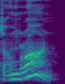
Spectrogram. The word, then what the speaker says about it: Imran: Moses and Aaron because his name is Imran so the last letter is M not in so the foolish Mohammed he thought that Mary she is the daughter of Imran and home Ron is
